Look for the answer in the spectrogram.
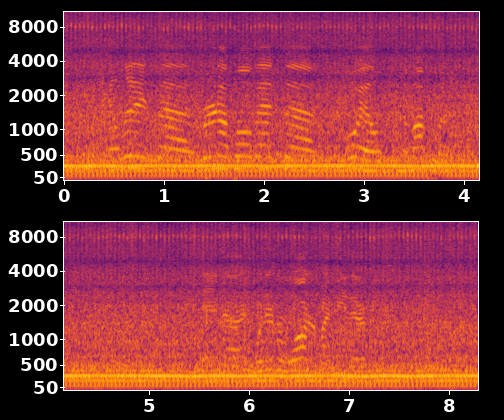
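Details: Trash-picked Poulan Pro mower that was hydrolocked from overfilled oil, running after the fix with idle speed adjusted: steady even buzz without surging, still smoking a little from residual oil.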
